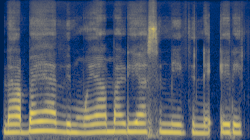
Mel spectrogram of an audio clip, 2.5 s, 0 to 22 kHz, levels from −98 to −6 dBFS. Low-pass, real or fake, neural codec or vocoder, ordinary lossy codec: none; fake; codec, 44.1 kHz, 7.8 kbps, DAC; none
